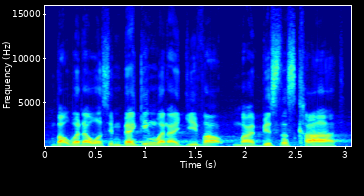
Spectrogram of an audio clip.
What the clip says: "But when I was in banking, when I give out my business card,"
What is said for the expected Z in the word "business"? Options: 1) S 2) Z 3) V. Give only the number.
1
